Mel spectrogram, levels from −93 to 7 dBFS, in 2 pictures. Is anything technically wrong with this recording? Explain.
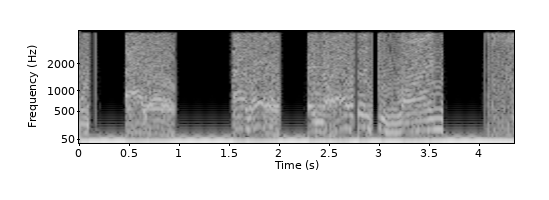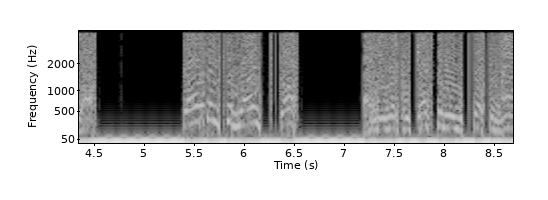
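Yes. Throughout, the speech carries very loud, harsh distortion. This is linear audio read as companded: plain 8-bit samples were expanded as mu-law codes, so values just on one side of zero became huge outputs, while those on the other side stayed small.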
